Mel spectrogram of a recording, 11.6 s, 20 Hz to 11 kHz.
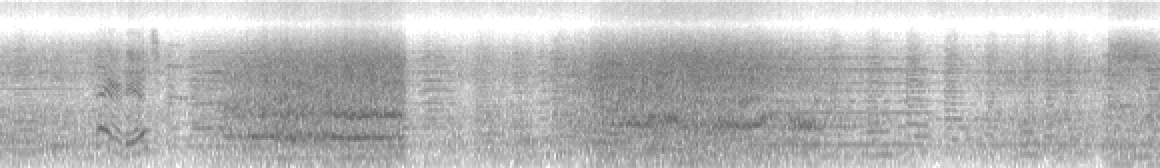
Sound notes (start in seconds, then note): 2.5 tires screech; 4.5 dramatic music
